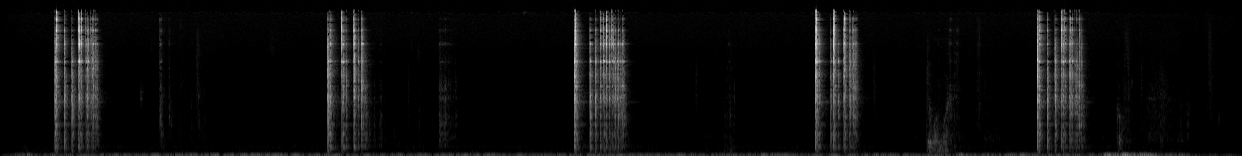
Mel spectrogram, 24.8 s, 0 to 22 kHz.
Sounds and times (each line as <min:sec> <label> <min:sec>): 0:11.5 Dropping a pencil onto a wooden desk 0:12.5
0:16.3 Dropping a pencil onto a wooden desk 0:17.2
0:20.8 Dropping a pencil onto a wooden desk 0:21.7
